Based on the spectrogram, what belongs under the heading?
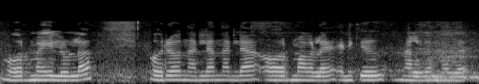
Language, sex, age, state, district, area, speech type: Malayalam, female, 60+, Kerala, Kottayam, rural, spontaneous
